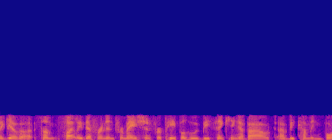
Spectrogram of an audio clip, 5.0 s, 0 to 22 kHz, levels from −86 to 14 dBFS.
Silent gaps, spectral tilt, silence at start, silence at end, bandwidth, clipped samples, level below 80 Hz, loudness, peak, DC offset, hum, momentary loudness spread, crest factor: none; -1.5 dB/octave; 0 s; 0 s; 4.1 kHz; under 0.1%; -72 dBFS; -23 LUFS; -2 dBFS; under 0.1%; none; 5 LU; 20 dB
